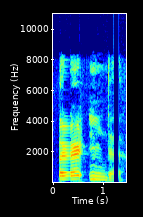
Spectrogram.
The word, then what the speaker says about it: earned: Earned.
